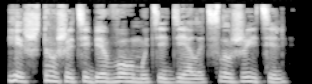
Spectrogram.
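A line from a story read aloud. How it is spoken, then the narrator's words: Question after laughing. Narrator (Russian): Отсмеявшись спросила я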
